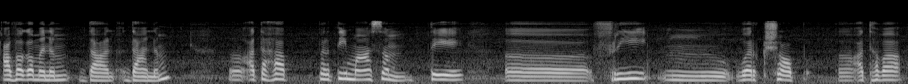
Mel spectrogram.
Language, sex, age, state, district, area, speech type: Sanskrit, female, 45-60, Karnataka, Udupi, urban, spontaneous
